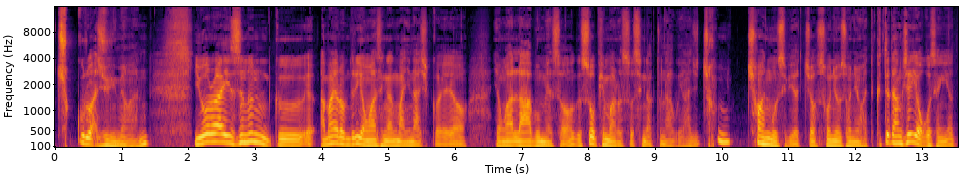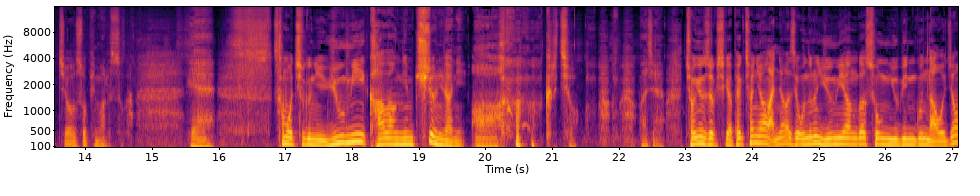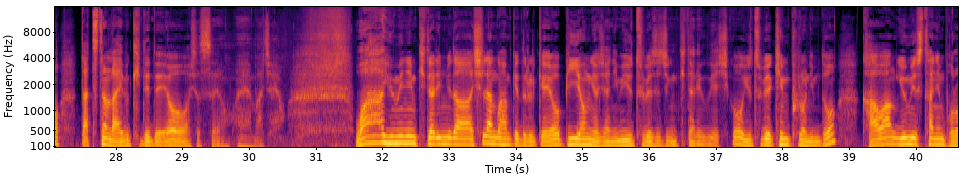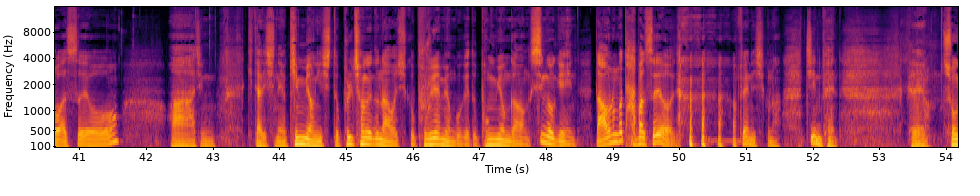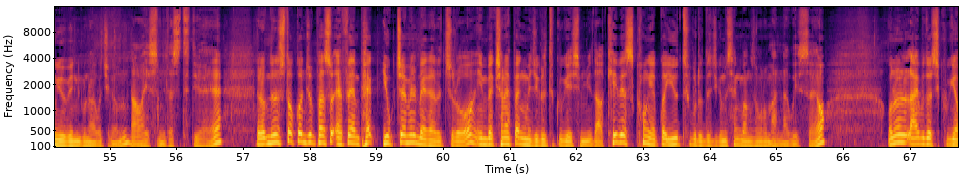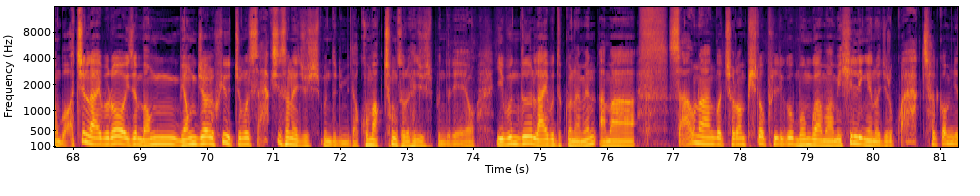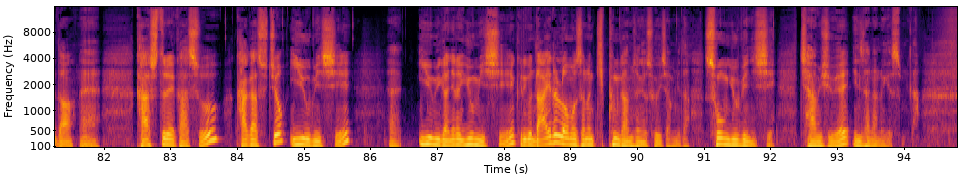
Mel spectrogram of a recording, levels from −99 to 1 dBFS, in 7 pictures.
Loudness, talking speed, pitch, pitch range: -17 LUFS, 310 characters per minute, 130 Hz, 105-155 Hz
